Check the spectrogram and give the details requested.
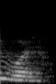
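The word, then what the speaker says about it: were: वर, इसका pronunciation वेयर नहीं होता है, आप ध्यान से देख लीजिएगा. वर, वर यानी थे, बहुवचन के साथ होता है. बहुत लोग इसे वेयर भी पढ़ते हैं, लेकिन वर होता है, बहुवचन के साथ होता है.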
